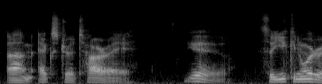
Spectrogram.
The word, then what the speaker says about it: tare: Ramen the esab um Etc and you're saying tare yeah so that's spelled just t a r e right okay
